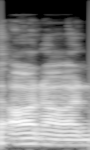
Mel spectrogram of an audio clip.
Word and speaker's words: Anon: pronounced that She said my incorrectly. name is Anon, not Anne, and then they're like they're just Okay, like, Anne.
